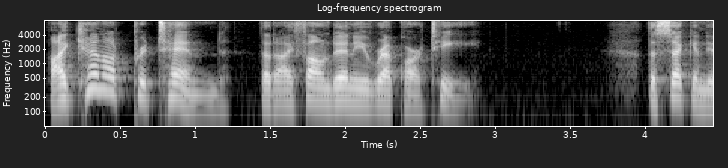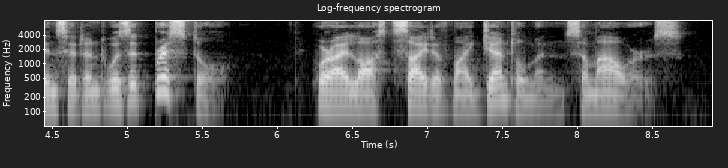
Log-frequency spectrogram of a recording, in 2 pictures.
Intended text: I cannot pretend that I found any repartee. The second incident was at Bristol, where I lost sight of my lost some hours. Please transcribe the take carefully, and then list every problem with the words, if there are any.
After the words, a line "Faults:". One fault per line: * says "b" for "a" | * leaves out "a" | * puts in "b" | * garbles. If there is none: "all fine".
I cannot pretend that I found any repartee. The second incident was at Bristol, where I lost sight of my gentleman some hours.
Faults:
* says "gentleman" for "lost"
